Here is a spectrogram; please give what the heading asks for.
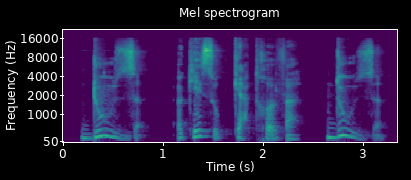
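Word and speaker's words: douze: how do you say 12 in French its dues okay so get over do them now what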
